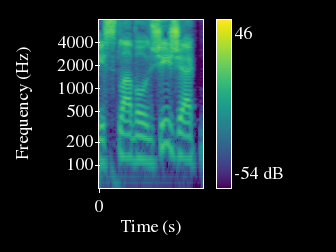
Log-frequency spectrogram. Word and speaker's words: Slavoj Žižek: The movie, though not at all based on the Slavoj Žižek book of the same name.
